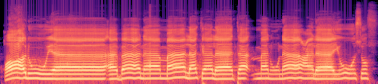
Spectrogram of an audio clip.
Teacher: Jadi asalnya kan la ta'manuna. Nu-nya kurang jelas, dibaca lebih rendah suaranya dan lebih cepat, kayak ngegas, tapi kurang jelas. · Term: raum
